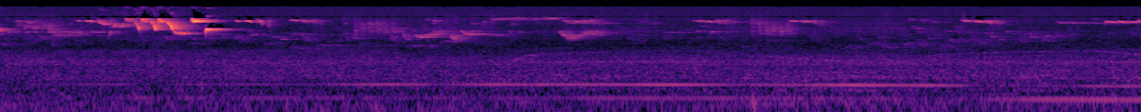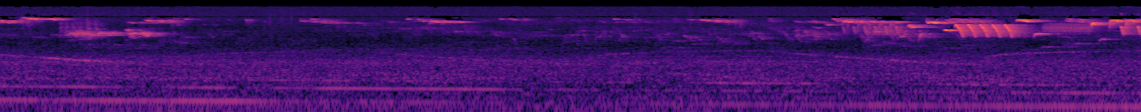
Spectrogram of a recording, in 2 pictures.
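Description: Birds chirping and calling, with a rapid trill about two seconds in and more rapid trills near the end, over a faint low hum.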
